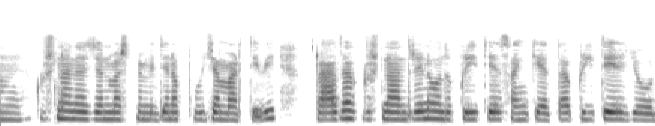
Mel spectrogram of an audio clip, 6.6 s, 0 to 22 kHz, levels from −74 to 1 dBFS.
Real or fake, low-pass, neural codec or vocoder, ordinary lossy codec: real; 7.2 kHz; none; MP3, 32 kbps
